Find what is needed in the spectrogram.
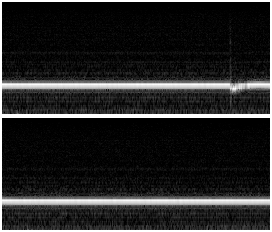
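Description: A steady, pure sine test tone, like a broadcast test tone, holding one pitch throughout. About three and a half seconds in there is a brief click, and the pitch dips slightly for a moment before settling back.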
